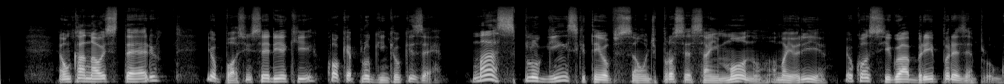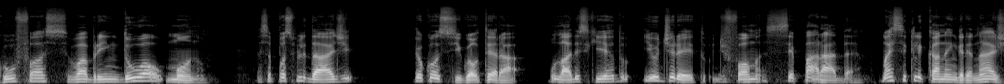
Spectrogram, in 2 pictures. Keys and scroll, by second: 18.7 space.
